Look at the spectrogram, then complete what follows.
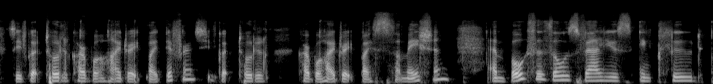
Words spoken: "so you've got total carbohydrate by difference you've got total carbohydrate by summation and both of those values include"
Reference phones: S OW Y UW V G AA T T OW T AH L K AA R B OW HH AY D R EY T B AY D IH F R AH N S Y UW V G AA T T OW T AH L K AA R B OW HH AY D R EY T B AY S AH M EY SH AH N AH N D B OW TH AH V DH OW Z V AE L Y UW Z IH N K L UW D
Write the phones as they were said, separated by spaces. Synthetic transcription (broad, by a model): S OW Y UW V G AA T T OW T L K AA R B OW HH AY D R EY T B AY D IH F R AH N S Y UW V G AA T T OW T L K AA R B OW HH AY D R EY T B AY S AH M EY SH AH N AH N B OW TH AH V DH OW Z V AE L Y UW Z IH N K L UW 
